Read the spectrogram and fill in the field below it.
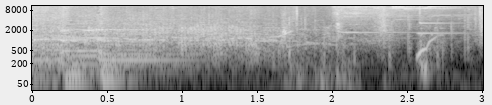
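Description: Cheerful game music plays a short victory tune.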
